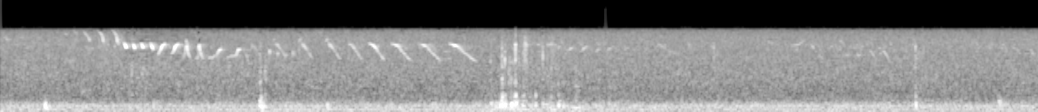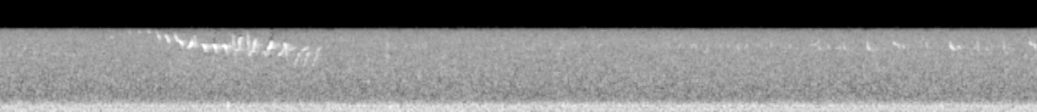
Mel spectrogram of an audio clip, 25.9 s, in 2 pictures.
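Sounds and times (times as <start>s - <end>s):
steady rushing hiss: 0.0s - 25.9s
high bird chirps: 0.7s - 8.4s, 14.6s - 17.0s.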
